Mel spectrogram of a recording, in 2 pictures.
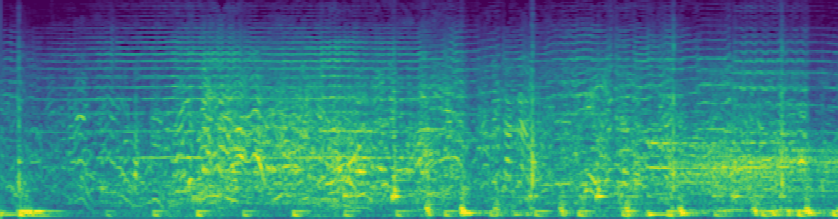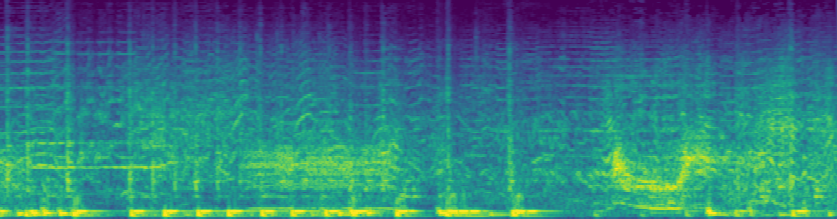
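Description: Reog Ponorogo gamelan music: a slompret, the double-reed shawm of reog, playing a reedy melody with long held notes over a steady beat of drums. A crowd talks over the music.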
